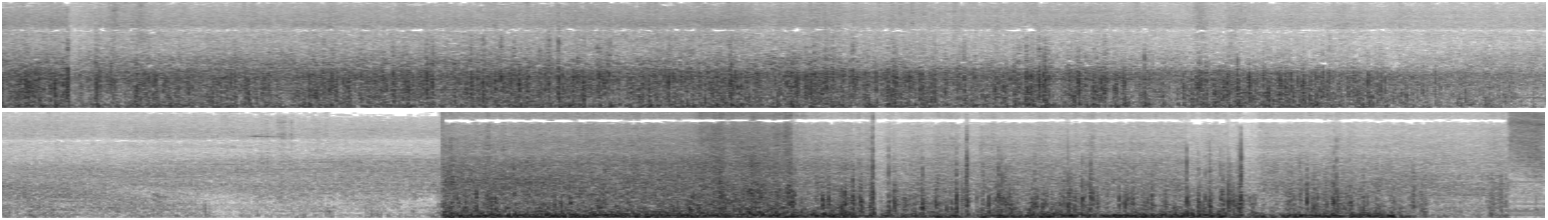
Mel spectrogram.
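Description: Wind noise on the microphone and road noise from a car driving. The noise fades as the car slows in traffic, then cuts abruptly, about two-thirds of the way through, to loud, low wind buffeting at speed.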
